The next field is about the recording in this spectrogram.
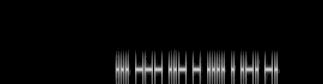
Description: Morse code, heard as a keyed tone, about 50 wpm, 700 Hz. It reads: SOUTHERN
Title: Top 1751-2000 Words 50wpm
